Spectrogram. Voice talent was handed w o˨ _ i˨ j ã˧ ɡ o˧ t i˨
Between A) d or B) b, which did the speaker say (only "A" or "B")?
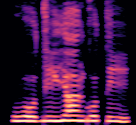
A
